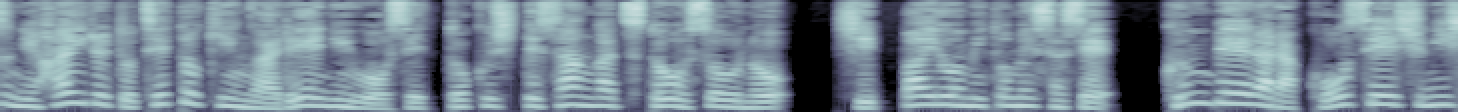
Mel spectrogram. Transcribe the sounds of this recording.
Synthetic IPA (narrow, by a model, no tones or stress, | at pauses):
ɨɲ̟ihaiɾɯ̟t̪o̞t͡se̞t̪ːo̞kʲĩŋɡaɾe̞ːɲ̟ĩɰ̃o̞se̞t̪ːo̞kɯ̟ɕi̥t̪e̞sãŋɡat͡sɨ̥t̪o̞ːso̞ːno̞ | ɕipːaio̞mʲit̪o̞me̞sase̞ | kɯ̟̃mbe̞ːɾaɾako̞ːse̞ːɕɨɡʲi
